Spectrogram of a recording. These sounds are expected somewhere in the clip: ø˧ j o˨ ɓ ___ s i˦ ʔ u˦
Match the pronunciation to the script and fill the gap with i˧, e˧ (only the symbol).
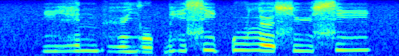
i˧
